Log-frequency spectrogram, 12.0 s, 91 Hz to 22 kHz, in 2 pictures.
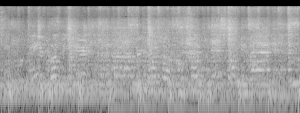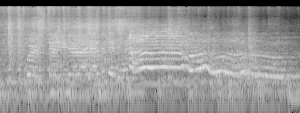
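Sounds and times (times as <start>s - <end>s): backing track with beat: 0.0s - 12.0s
woman singing into microphone: 7.0s - 12.0s.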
